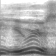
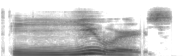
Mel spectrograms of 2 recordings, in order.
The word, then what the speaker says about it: Ewers: Maybe Ewers is good. It's Ewers. Like you. Nah, Ewer. Ewers. Ewers. You. I know it's spelled EW, but it's you.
